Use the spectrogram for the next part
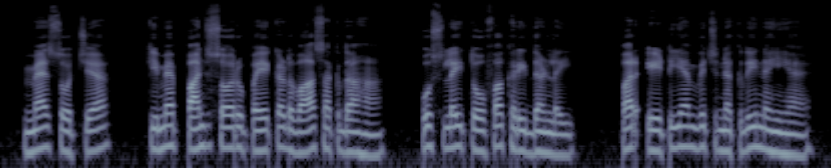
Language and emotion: Punjabi, sad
